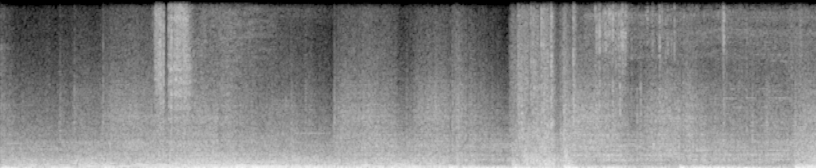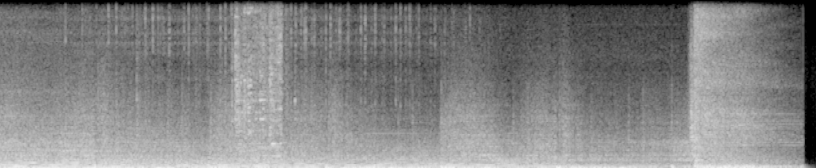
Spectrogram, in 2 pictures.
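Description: A LaFerrari hybrid sports car drives out of a truck, its powerful engine roaring loudly, revving up and down with sharp crackling bursts and pops, continuous for the whole stretch with no one talking.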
